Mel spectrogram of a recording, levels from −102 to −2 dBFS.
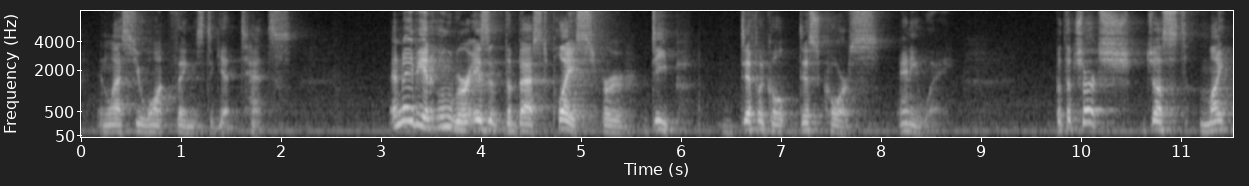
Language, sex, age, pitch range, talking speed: English, male, 30-49, 120-165 Hz, 130 wpm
